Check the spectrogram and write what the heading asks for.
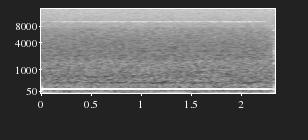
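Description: A steady low electrical hum, one unchanging low tone with nothing else over it.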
